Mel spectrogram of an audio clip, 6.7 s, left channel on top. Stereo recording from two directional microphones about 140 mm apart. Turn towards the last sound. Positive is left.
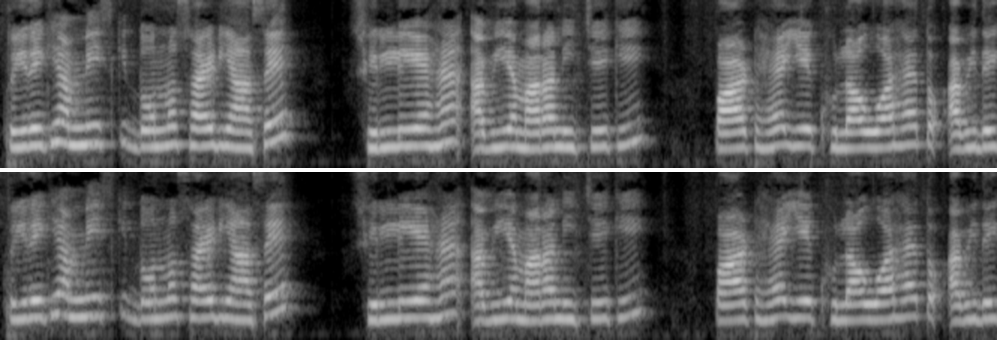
turn(degrees=50)  # may be behind; listen again after turning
